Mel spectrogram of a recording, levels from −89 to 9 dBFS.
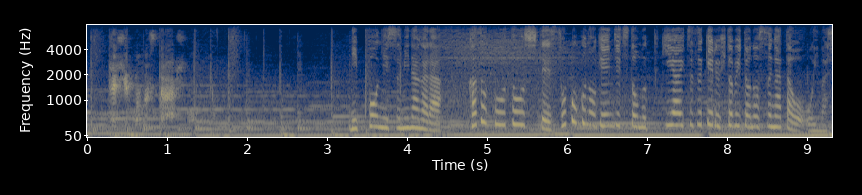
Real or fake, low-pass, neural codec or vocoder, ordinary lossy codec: real; 7.2 kHz; none; Opus, 24 kbps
